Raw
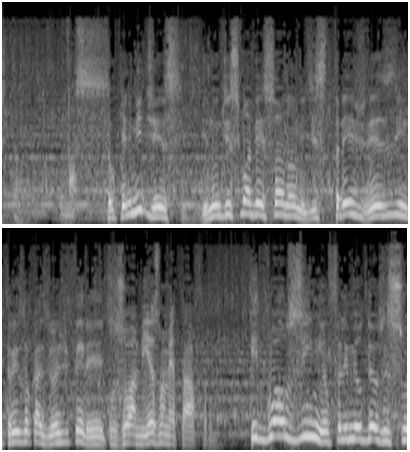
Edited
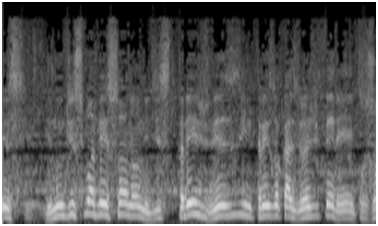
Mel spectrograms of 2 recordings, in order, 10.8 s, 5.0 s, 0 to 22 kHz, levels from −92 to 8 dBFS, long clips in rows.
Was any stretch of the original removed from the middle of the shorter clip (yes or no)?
no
